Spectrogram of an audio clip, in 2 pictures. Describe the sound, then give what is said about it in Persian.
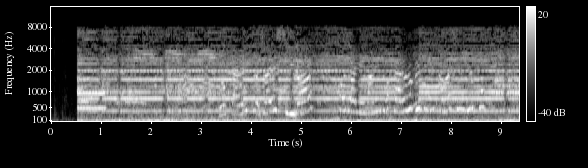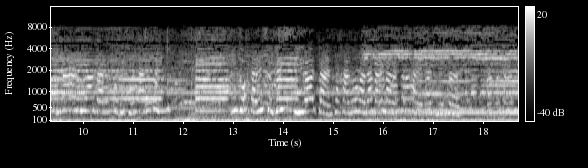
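Loud, sustained car horns blare continuously from multiple vehicles honking in protest on streets around Erfan Hall that people have blocked, overlapping into a steady honking chorus with crowd voices mixed beneath. “اما خیابان‌های اطراف از سوی مردم بسته شد و خودروها با بوق‌های ممتد اعتراض می‌کردند و مردم هم در خیابان‌ها راه می‌رفتند و شعار می‌دادند.”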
